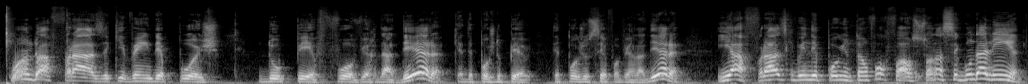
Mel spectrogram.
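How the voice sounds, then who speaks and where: Lively Brazilian teacher explaining at whiteboard. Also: male voice, a little high, normal speed, vocal fry. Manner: explains with repeated questions to the students. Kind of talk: whiteboard logic lesson.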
